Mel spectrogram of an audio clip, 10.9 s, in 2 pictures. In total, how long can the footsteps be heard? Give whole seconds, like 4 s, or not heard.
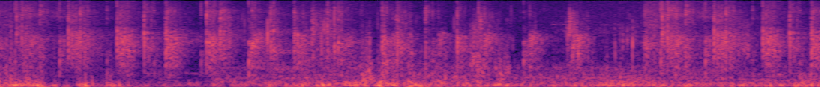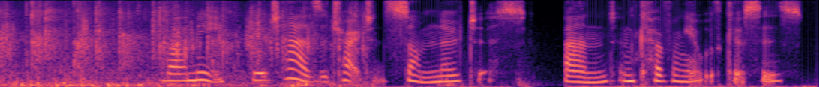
8 s.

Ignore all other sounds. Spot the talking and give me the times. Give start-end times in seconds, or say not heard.
6.5-10.8.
